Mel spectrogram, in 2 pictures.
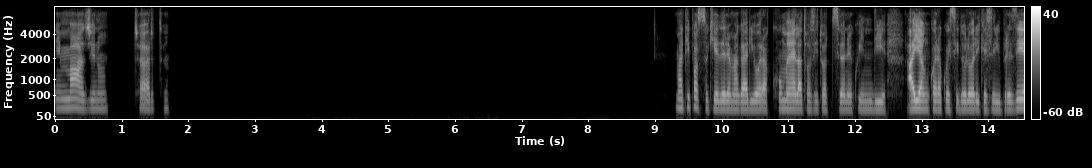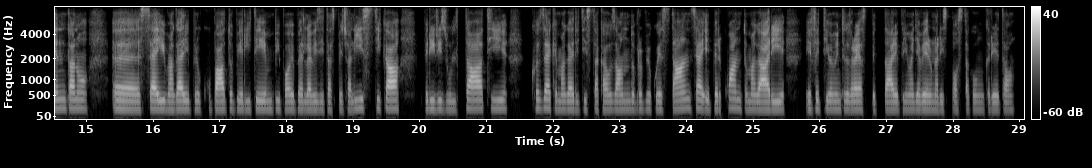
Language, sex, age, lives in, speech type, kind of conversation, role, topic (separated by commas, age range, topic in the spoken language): Italian, female, 20-24, Italy, conversation, advice, advisor, Come posso gestire l'ansia mentre aspetto i risultati degli esami o una diagnosi incerta?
